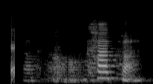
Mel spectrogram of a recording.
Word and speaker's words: kapha: Next word, kapha.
